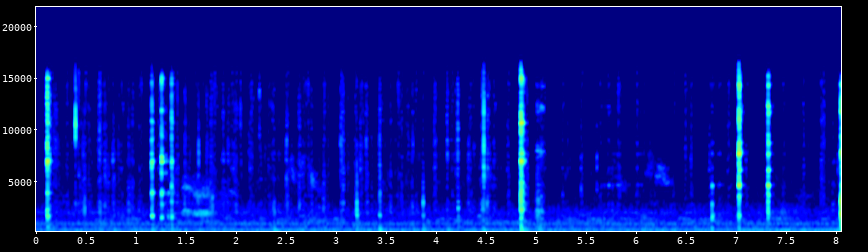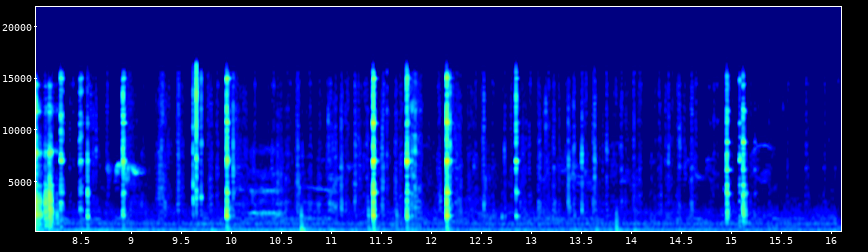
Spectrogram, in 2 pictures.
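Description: A metal spoon and fork clinking and scraping against a ceramic plate as chopped leaves are mixed with egg, in irregular sharp clinks.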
